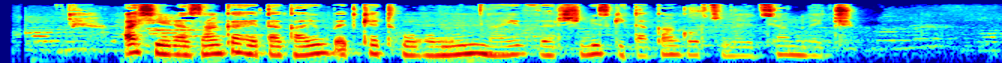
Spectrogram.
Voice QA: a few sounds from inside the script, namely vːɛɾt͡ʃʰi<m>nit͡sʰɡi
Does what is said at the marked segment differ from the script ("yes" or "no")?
yes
